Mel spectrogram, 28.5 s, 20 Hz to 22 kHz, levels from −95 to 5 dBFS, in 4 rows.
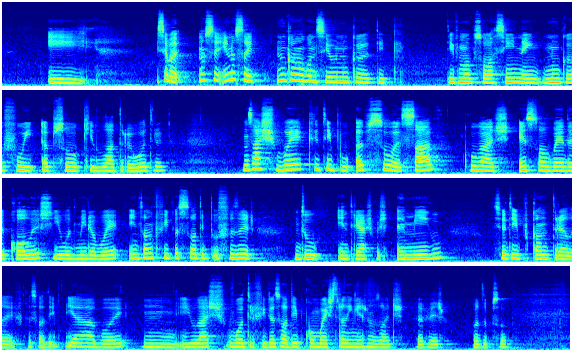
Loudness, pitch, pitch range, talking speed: -32 LUFS, 185 Hz, 175-210 Hz, 175 wpm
